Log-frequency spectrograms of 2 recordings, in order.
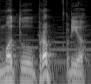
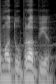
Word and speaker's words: motu proprio: Entonces, lo normal, en la palabra, la locución motu proprio, se suele, pues bien, adaptar al español y se dice motu propio.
